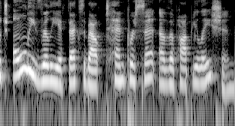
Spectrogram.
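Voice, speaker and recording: A woman speaks in an ordinary speaking voice with a fairly high pitch and lively intonation. The recording is very clean, with a silent background. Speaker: TV news reporter. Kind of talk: TV news reporter package narration.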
